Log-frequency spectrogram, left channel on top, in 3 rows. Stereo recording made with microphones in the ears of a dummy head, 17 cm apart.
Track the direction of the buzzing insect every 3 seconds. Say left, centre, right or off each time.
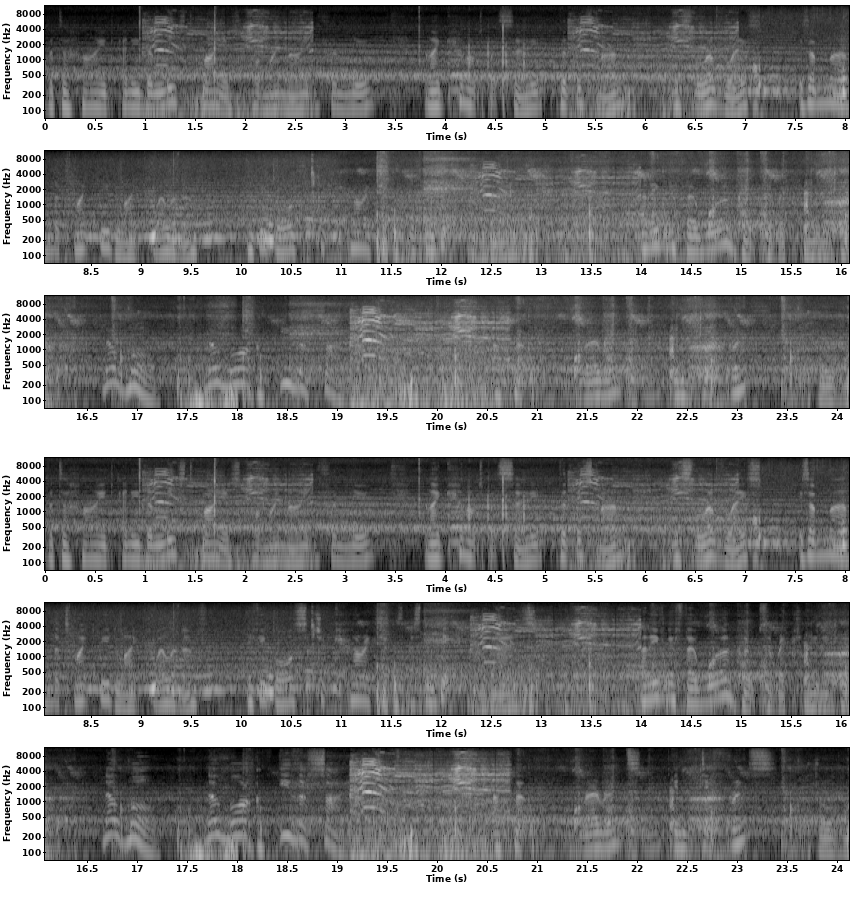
right, right, centre, left, left, left, left, left.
